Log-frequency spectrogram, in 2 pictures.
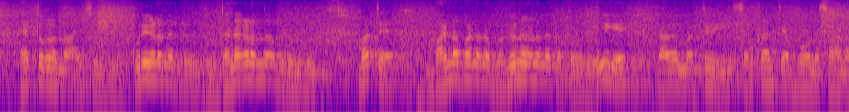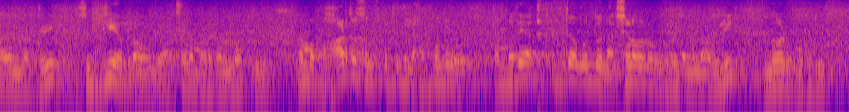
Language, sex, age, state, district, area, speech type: Kannada, male, 30-45, Karnataka, Kolar, rural, spontaneous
